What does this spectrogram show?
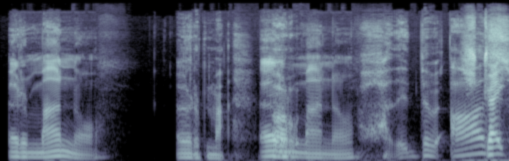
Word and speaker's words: hermano: I don't want to go against Maddie, but hermano does have a H at the start. But all the words with H's at the start of them, the H is silent. So it's, ¿cómo estás, hermano? You go straight to the vowel.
